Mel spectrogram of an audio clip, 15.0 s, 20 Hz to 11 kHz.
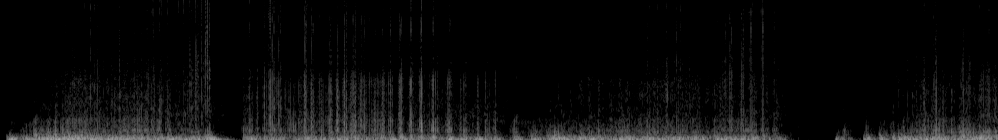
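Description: Long pointed acrylic nails scratch across the studs of a flat, thin, solid plastic Lego baseplate lying on a table, using both hands, while knit sleeves also brush the plate. The result is a dense, rapid, irregular patter of scratching clicks with a heavy low rumble underneath. It breaks off briefly at about 3.5 seconds and falls silent around 12 seconds before resuming.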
